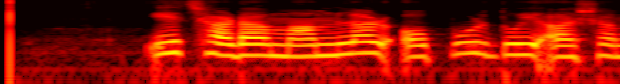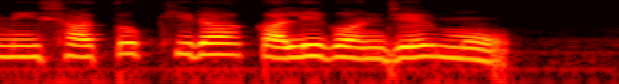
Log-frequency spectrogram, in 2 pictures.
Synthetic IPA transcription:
et͡ɕʰaɽamamlaɾɔpoɾd̪ujʔaʃamiʃat̪okʰːiɾakaliɡɔnd͡ʑeɾmo

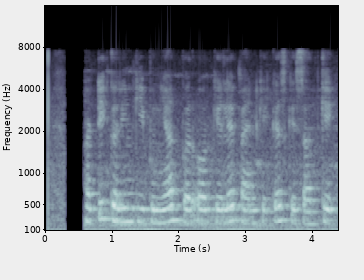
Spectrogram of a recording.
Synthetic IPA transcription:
ɦɐʈːikəɾiːnkibʊnijaːd̪̚pɐɾɔːɾkeːlepɛ̃ːnkekəskesaːt̪ʰkeːk

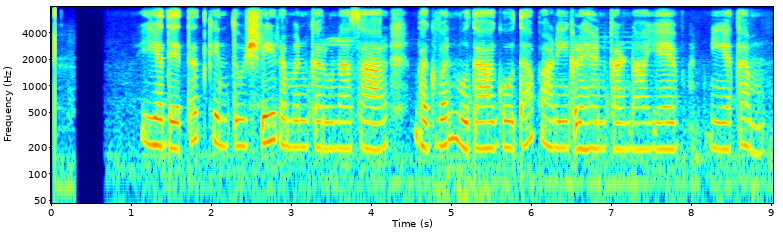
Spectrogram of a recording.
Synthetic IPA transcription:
jɐd̪eːt̪ɐt̪kint̪uʃɾiːɾɐmɐnkɐɾunaːsaːɾbʱɐɡʋɐnmud̪aːɡoːd̪aːpaːɳ̃iːɡɾɐɦɐnkɐɾɳaːjeːʋnijɐt̪ɐm

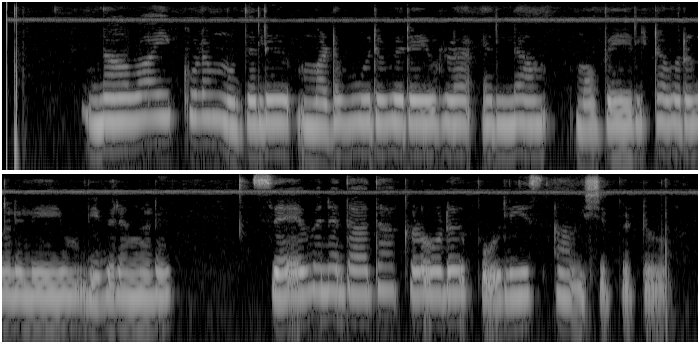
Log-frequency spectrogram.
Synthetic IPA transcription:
naːʋaːjikːuɭɐmːuðɐlɨmɐɽɐʋuːɾuʋɐɾe̞juɭːɐʔe̞lːaːmː | o̞bɐjlʈɐʋɐruɣɐɭile̞ːjumʋiʋɐɾɐŋːɐɭɨ | se̞ːʋɐnɐd̪aːd̪aːkːɐɭo̞ːɽɨpo̞̰liːsaːʋɐɕjɐpːe̞̰ʈːṵ

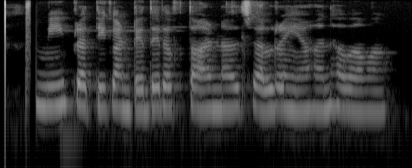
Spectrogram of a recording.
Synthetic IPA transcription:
mĩːpɾɐt̪ikə̃ɳʈed̪eɾɐft̪aːɾnɐlt͡ʃɐlɾəɦijãɦənɦɐʋaːʋãː

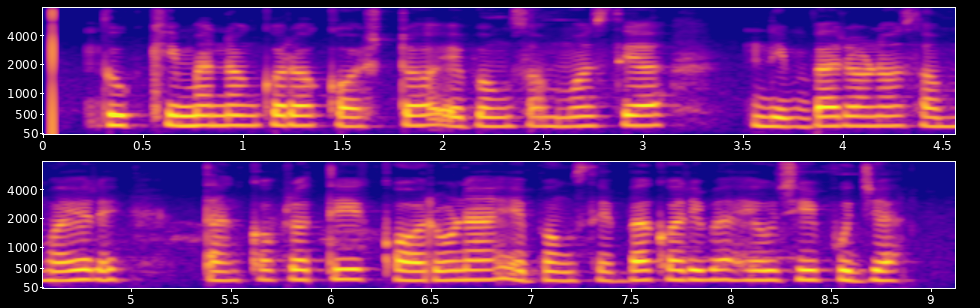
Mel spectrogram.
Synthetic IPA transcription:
d̪ukʰːimanɔŋkɔɾɔkɔsʈɔebɔŋsɔmɔsja | nibaɾɔɽ̃ɔsɔmɔjɔɾet̪aŋkɔpɾɔt̪ikɔɾoɽ̃aebɔŋsebakɔɾibaɦewt͡ʃʰipud͡ʒa

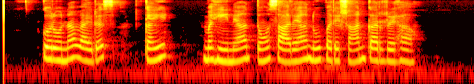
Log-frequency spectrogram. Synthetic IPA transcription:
koːɾoːnaːʋaːɪɾəs | kəĩː | məɦiːnejãːt̪õːsaːɾejãːnũːpəɾeːʃaːnkəɾːɪɦaː

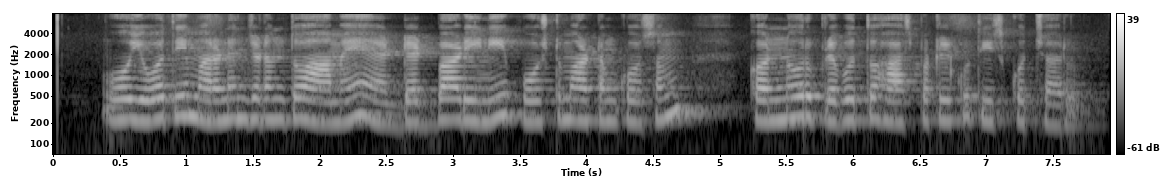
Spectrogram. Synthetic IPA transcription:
oːjuʋɐt̪imɐɾɐɳiɲt͡ʃɐɽɐnt̪o̞ːaːme̞ɖeɖ̚baːɽiːnipo̞ːsʈmaːʈɐmkɔːsɐm | kɐnːuːɾupɾɐbʱut̪ʋɐɦaːspɐʈɐlkut̪iːsu̥kɔt͡ʃːaːɾu

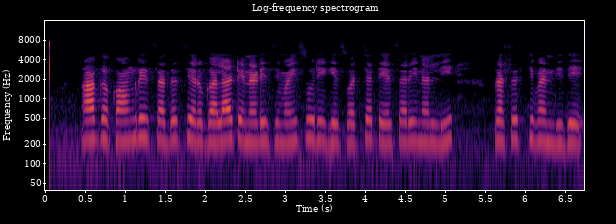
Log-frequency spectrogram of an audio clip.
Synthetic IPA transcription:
aːɡɐkaːŋɡɾeːsːɐd̪ɐsjɐɾuɡɐlaːʈenɐɽesimɐjsuːɾiɡe̞sʋɐt͡ʃːɐt̪ɛːsɐɾinɐlːi | pɾɐʃɐst̪ibɐnd̪id̪e̞

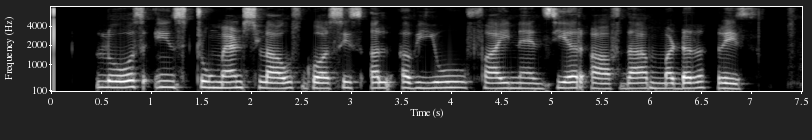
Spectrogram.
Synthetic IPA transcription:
loːsɪ̃nsʈɾuːmẽɳʈslaʊsɡɔːsɪsələʋjuːfaɪnɛ̃nsiəɾaːfd̪əməɖəɾɾeːs

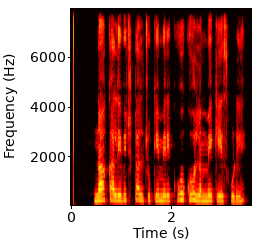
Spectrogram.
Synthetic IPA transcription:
naːkaːleʋɪt͡ʃʰʈɐlt͡ʃʊkemeːɾekoɦkoɦlɐmːekeːsɡʊɽeː

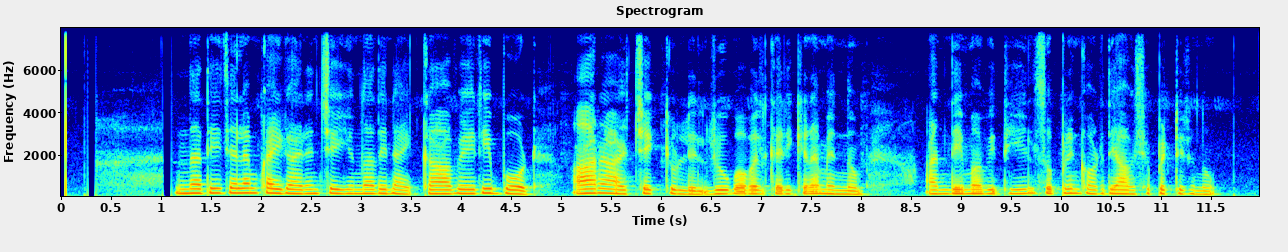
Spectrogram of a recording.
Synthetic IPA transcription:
nɐðid͡ʑɐlɐmkɐjɣaːɾɐmt͡ɕe̞jːunːɐðinaːjkaːʋeːɾibo̞ːɖ | aːraːɻt͡ɕekʲːuɭːilɾuːbɐʋɐlkɐɾikʲːɐɳɐme̞nːum | ɐnd̪imɐʋid̪ʱijilsuprimko̞ːɽɐðiaːʋɐɕjɐpːe̞ʈːiɾunːu

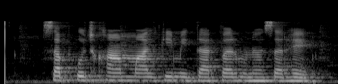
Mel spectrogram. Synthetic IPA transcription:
sɐbkʊt͡ʃʰkʰaːmːaːlkimɪk̚d̪aːɾpɐɾmʊnaːsəɾɦɛː

